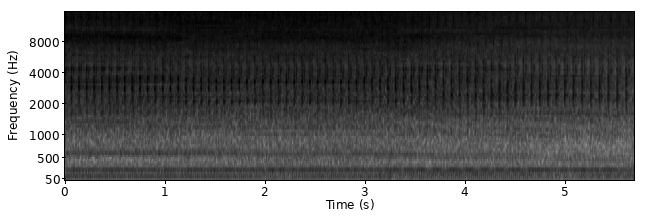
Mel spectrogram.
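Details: Mazda Miata first start after replacing all four injectors (shop diagnosed cylinder 3 misfire, bad injector; plugs new, coil pack and wires fairly new): lumpy, stumbling idle with faint hiss of an unlocated leak; runs on four then drops to two cylinders; misfire at idle.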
